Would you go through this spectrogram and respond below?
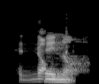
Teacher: So like with a stress on the second syllable.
